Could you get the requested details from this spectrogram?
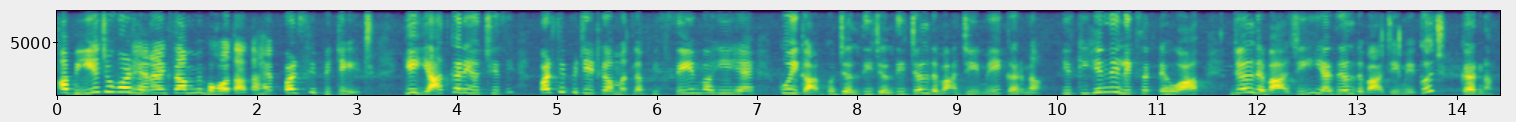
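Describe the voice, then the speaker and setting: A woman with a high voice teaches English vocabulary for exam preparation, explaining each word step by step. She asks questions and answers them herself, and reads English example sentences slowly. A faint noise sits behind her voice. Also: animated. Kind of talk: vocabulary lesson for exam students.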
